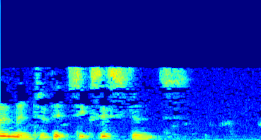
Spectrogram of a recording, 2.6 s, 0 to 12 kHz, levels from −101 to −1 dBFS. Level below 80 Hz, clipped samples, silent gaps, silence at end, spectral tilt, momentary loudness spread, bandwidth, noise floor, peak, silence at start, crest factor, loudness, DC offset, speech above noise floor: -70 dBFS; under 0.1%; none; 0.75 s; -3.5 dB/octave; 13 LU; 6.6 kHz; -64 dBFS; -18 dBFS; 0 s; 16 dB; -34 LUFS; under 0.1%; 31 dB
